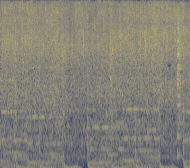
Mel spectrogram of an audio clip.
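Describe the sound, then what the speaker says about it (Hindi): Ginger garlic paste frying in a pan with potatoes and chicken for a macaroni dish, giving a loud, continuous sizzle with a few stirring knocks and no talking. "इसको अब हम अच्छे तरीके से इसके अंदर भून लेंगे।"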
